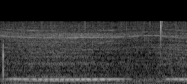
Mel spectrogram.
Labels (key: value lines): label: anthrophony, boat engine
recorder: SoundTrap 500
